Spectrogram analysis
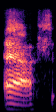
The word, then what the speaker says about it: Ash: was funny especially with how many people mishear it and misspell it I'm like no it's Ash a-s-h publishing I love it well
